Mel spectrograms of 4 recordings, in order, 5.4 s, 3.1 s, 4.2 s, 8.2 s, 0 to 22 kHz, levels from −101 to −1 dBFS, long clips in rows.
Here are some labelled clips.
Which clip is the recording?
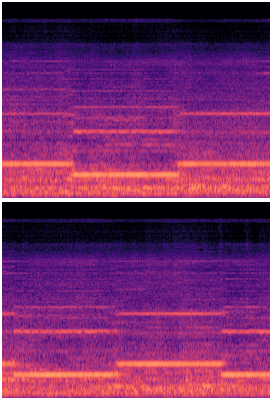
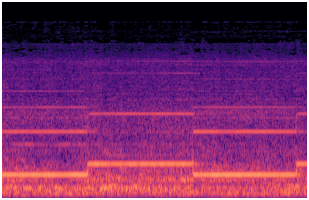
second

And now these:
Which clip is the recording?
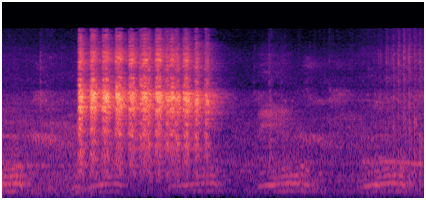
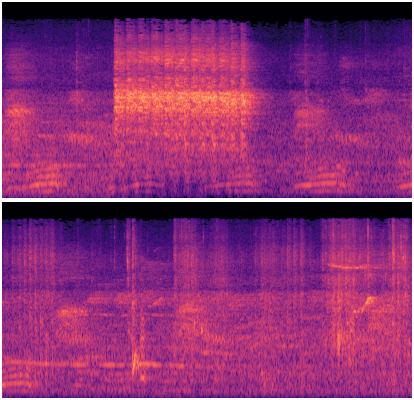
second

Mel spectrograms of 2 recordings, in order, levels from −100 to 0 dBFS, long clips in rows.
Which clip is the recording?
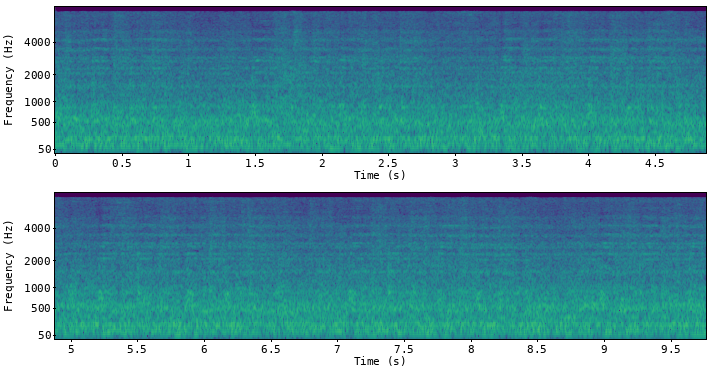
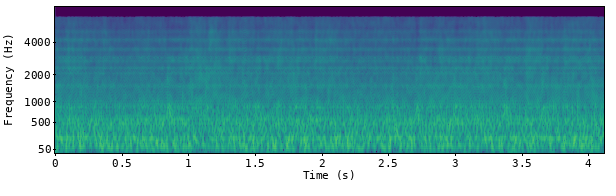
first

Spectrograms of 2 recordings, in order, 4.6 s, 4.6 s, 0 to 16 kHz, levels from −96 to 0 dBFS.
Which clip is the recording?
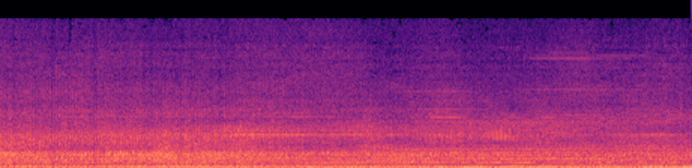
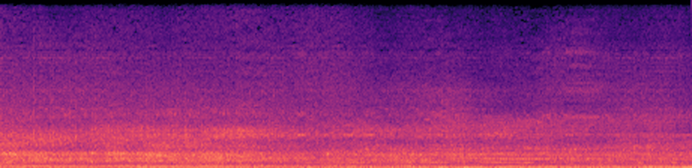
first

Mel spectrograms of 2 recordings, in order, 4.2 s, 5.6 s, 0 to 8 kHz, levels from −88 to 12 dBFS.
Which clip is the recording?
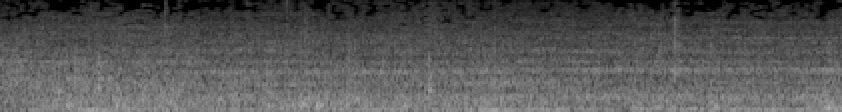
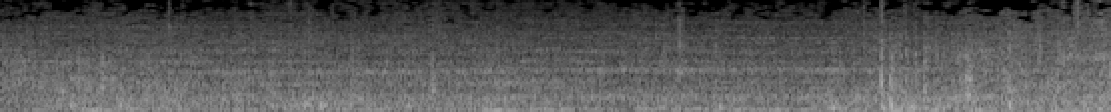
first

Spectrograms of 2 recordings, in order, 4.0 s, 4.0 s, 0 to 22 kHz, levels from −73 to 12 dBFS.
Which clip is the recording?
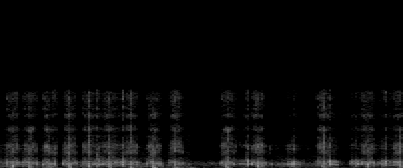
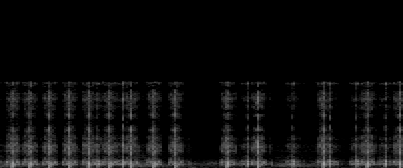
second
